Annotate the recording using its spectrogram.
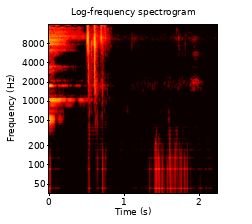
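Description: A short electronic tone of several steady pitches sounds for about half a second, followed by a sharp click. After that there is only faint low background noise.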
